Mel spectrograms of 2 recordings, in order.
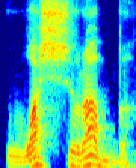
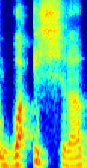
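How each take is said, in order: First: The 'i' vowel is dropped, joining wa to shrab. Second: The 'i' vowel of ishrab is pronounced separately. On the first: The speaker calls it right. "you say washrab" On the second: The speaker calls it wrong. "you don't say wa ishrab"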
